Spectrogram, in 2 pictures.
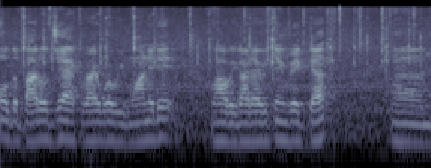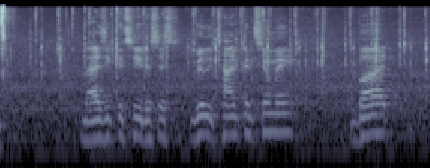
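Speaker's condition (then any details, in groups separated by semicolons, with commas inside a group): No condition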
